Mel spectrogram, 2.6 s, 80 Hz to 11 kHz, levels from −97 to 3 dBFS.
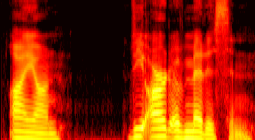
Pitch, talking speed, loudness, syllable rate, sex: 150 Hz, 120 wpm, -19 LUFS, 4.6 syllables/s, male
